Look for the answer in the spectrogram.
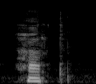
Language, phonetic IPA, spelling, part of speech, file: Polish, [xart], hart, noun, LL-Q809 (pol)-hart.wav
